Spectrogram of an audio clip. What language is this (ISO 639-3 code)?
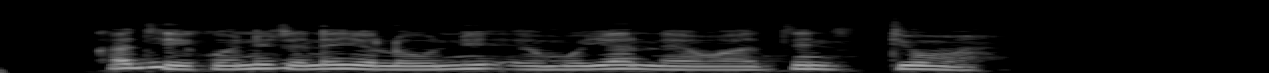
mas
